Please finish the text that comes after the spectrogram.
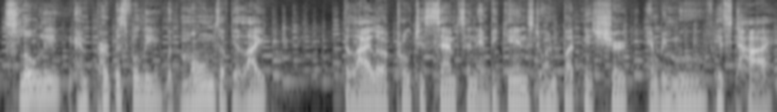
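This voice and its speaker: A man's voice: lowish voice, a little slow. A man reading scripted narration for an audio drama, with string music behind him.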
